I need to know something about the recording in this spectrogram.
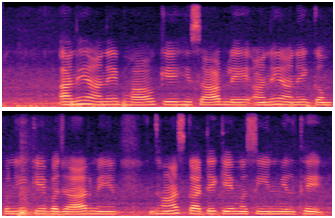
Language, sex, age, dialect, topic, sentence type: Chhattisgarhi, female, 56-60, Northern/Bhandar, agriculture, statement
